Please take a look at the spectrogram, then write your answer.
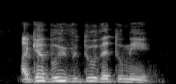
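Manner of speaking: shoddy, bad put-on Russian accent. Retelling what a Russian man on a train said to his girlfriend, bad Russian accent. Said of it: "this shitty Russian dialect".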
